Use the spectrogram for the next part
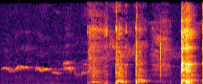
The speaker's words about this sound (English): You're beginning to sound like your grandfather with all that coughing, Gemellus.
